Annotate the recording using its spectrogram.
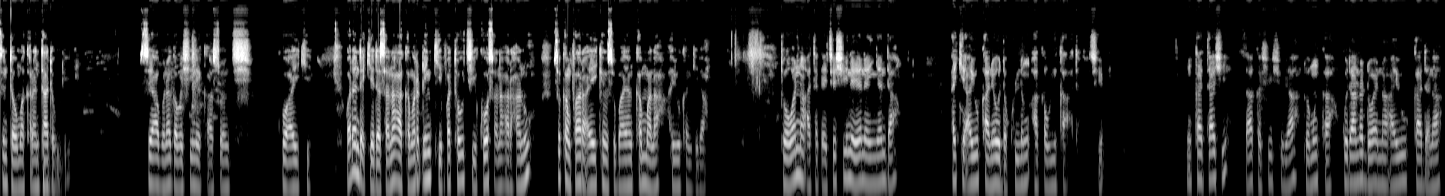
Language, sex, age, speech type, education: Hausa, male, 30-45, spontaneous, tertiary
